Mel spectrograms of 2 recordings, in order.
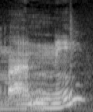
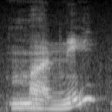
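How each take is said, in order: First: Louder hammed-up crab captain; Mister Krabs voice. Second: Hammed-up crab captain voice; a bad, hammy Mister Krabs. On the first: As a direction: push the bad Krabs voice harder. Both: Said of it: "that was a terrible Mister Krabs impression".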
